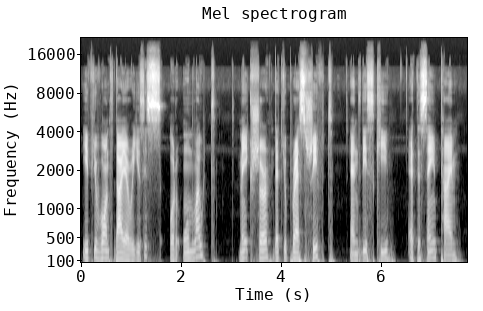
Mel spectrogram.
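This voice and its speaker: Guy tutor walking you through steps, mid pitch, dry close sound. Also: slow, dry recording. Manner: steady, step-by-step instructing. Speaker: language tutor. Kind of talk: tutorial explanation.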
